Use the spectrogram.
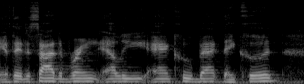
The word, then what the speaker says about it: Eli: tackle um well it's it's spelled eli but i heard that they that he pronounces it um ellie ellie anku ali aku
